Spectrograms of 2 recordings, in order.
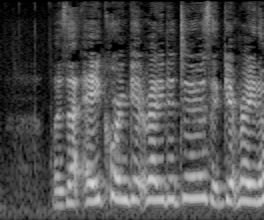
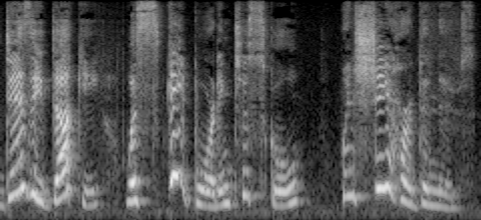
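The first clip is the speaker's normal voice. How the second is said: ordinary delivery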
